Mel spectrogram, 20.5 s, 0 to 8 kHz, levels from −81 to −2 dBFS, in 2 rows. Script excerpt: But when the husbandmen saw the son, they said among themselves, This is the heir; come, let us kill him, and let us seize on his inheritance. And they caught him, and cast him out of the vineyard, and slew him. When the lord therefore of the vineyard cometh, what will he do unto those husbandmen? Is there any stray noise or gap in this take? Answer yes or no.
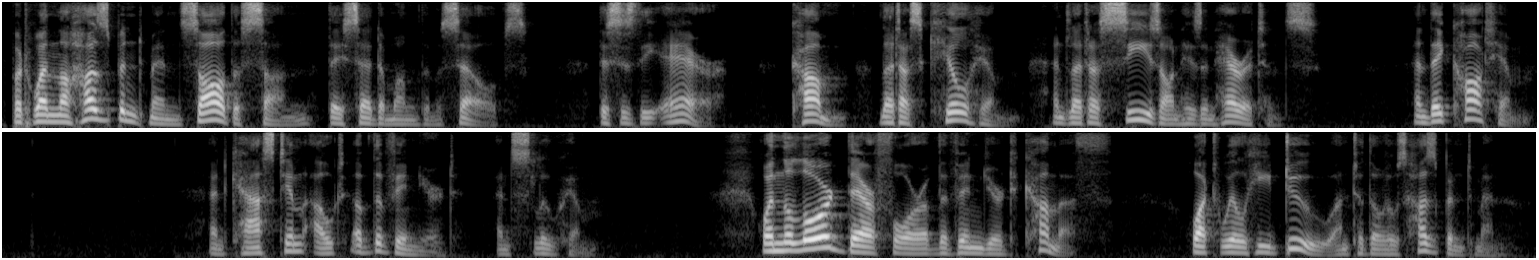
no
